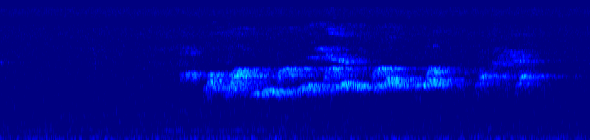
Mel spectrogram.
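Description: Near silence: room tone, with a faint bird call starting about a second and a half in and lasting until near the end.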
